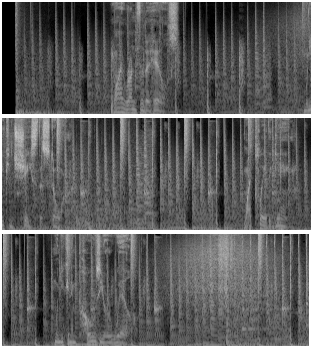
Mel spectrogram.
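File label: TV Werbespots Online Werbespots, English US; NATIVE PROFISPRECHER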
